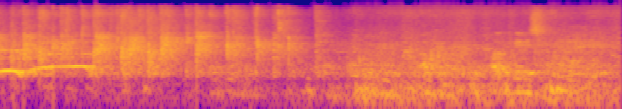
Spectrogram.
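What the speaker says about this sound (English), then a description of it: "we all have to stand up and applaud and make as much noise as possible for our great speaker tonight" An audience applauds and cheers as a guest speaker is welcomed at a startup fireside chat in Cardiff, a dense wash of claps and whoops with voices mixed in, dipping briefly midway before swelling again.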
